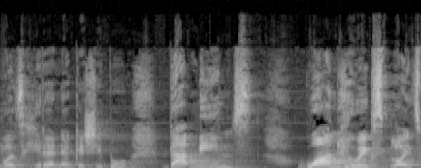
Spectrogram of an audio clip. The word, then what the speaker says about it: Hiranyakashipu: His name was Hiranyakashipu. And I don't expect you all to pronounce that correctly first time round. His name was Hiranyakashipu.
